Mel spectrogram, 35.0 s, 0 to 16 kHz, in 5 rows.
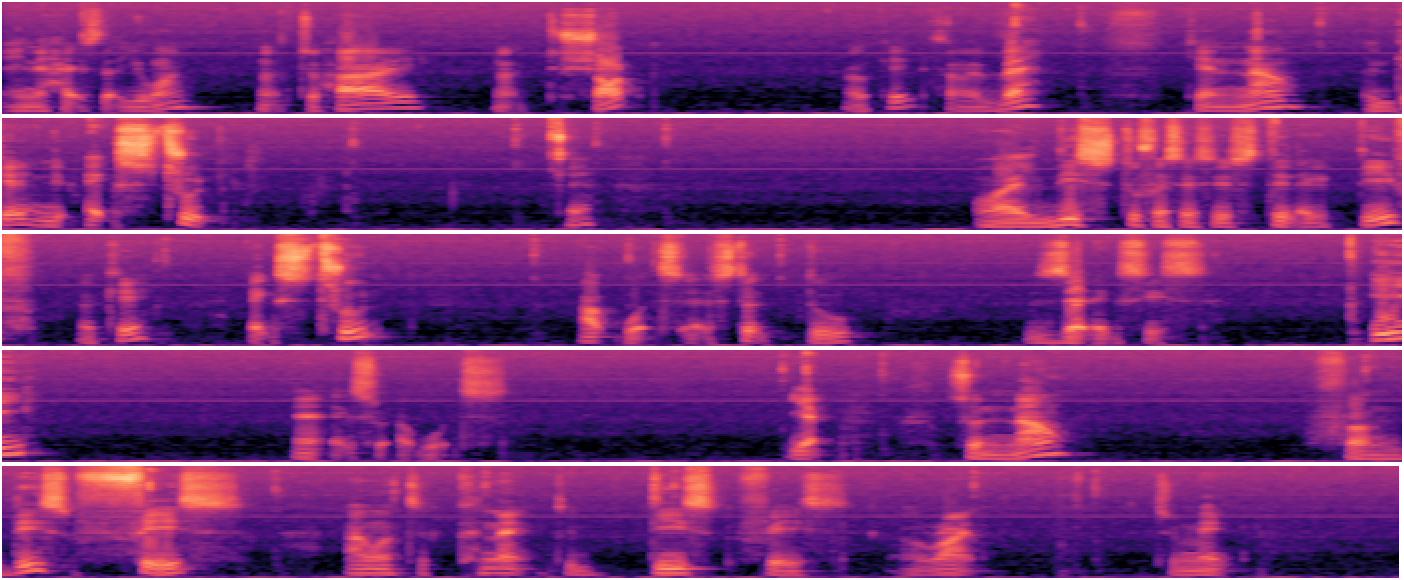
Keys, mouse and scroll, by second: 5.4 middle click, 8.8 middle click, 10.0 middle click, 11.0-11.4 scroll up 3, 14.3 scroll down 2, 14.9 shift+middle click, 15.8 middle click, 17.1 middle click, 20.7 e, 25.4 middle click, 28.6 click, 29.4 middle click, 31.4 click, 32.1 middle click, 33.4 middle click.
